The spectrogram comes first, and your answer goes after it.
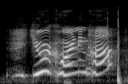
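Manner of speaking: surprised. Real, not acted. Catches someone filming.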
